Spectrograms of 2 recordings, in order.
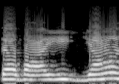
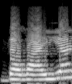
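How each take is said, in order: First: दवाइयाँ slowly, syllable by syllable; correct pronunciation. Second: दवाइयाँ run together with a long ई; wrong pronunciation. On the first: Teacher giving the corrected word, careful pronunciation. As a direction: say दवाइयाँ slowly as da-vaa-i-yaan. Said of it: "छोटी ई की मात्रा लगती है". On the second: Teacher rejecting the long matra, wrong pronunciation. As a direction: say दवाइयाँ quickly as misspelt. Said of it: "नहीं है". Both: Shown as a demonstration.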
